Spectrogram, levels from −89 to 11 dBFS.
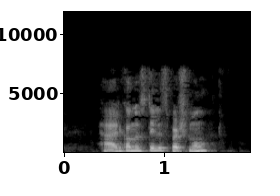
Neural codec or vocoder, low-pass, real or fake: none; 7.2 kHz; real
